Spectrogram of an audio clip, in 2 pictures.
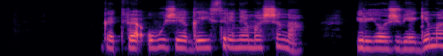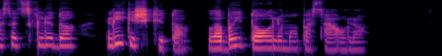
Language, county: Lithuanian, Utena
